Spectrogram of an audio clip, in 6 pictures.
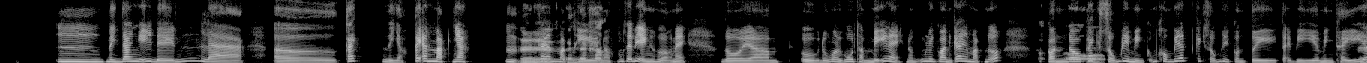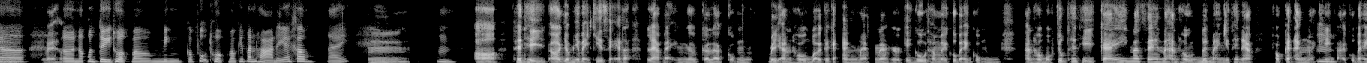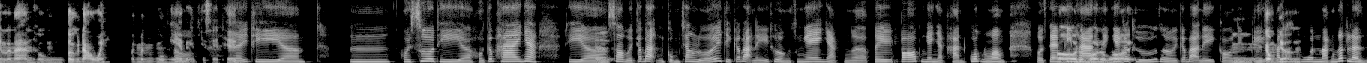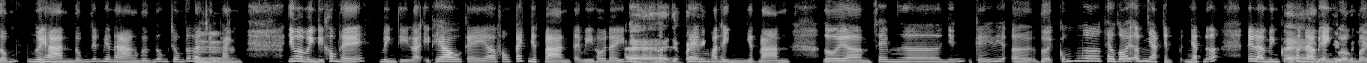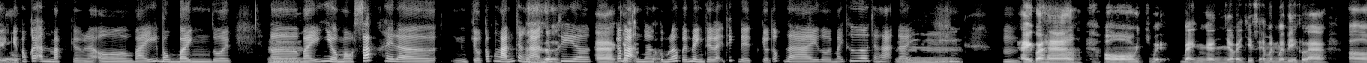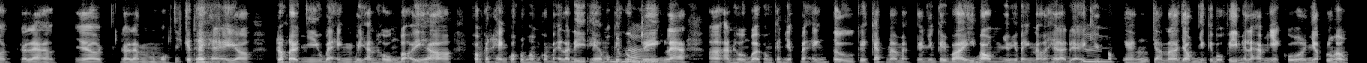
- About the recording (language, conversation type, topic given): Vietnamese, podcast, Âm nhạc hay phim ảnh ảnh hưởng đến phong cách của bạn như thế nào?
- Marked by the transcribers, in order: tapping; "K-pop" said as "bê pop"; other background noise; chuckle; chuckle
